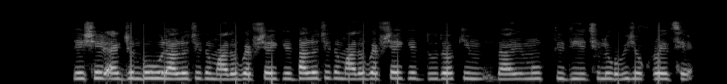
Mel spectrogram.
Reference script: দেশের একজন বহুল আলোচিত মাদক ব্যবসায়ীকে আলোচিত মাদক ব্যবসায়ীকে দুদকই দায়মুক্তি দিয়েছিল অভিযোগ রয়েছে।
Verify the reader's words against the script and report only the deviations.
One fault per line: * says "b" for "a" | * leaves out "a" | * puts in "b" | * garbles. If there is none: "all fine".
all fine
